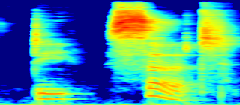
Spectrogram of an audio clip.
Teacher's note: And in the second word, dessert, the second syllable is stressed.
